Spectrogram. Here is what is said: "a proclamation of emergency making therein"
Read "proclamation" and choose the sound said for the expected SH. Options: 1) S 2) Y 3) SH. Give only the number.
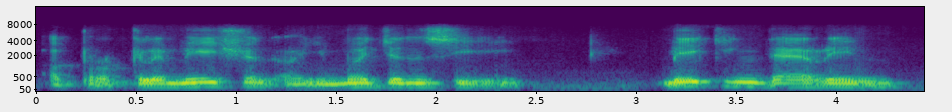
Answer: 3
